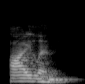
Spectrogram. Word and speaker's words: island: word s okay so that letter is never pronounced when we are pronouncing the word island okay so we say island island an island island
